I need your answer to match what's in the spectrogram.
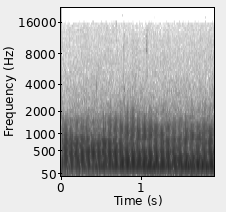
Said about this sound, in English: All right, plane, go by. Fucking Jesus. Sorry, sounds make me crazy sometimes. It's like they frustrate me. All right, plane went by, train went by.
